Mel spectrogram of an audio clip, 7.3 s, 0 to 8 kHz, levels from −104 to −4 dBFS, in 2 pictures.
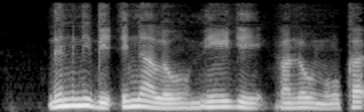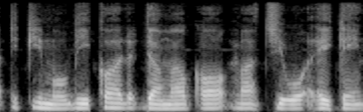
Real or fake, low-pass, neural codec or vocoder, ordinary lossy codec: fake; 7.2 kHz; codec, 16 kHz, 0.5 kbps, FunCodec, trained on LibriTTS, 25 frames a second; none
